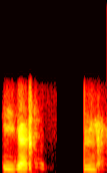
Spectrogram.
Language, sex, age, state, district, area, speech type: Bengali, male, 30-45, West Bengal, Jalpaiguri, rural, conversation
